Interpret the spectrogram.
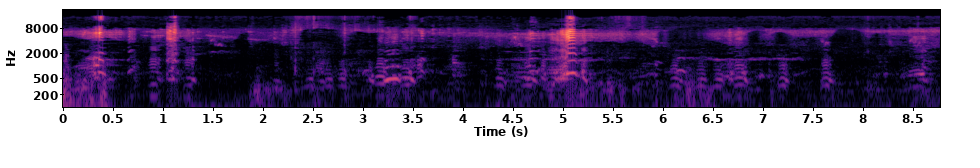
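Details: Flock of Canada geese heading overhead at Pier 4, honking in quick, uneven bursts, each honk a harsh, ringing note. Several birds call over one another above a persistent high-pitched hiss.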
